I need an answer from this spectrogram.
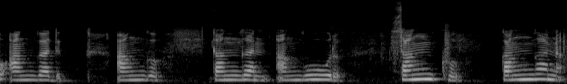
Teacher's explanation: ये स्वर के बाद आने वाला व्यंजन है जिसकी ध्वनियाँ नाक से निकलती है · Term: अनुस्वार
